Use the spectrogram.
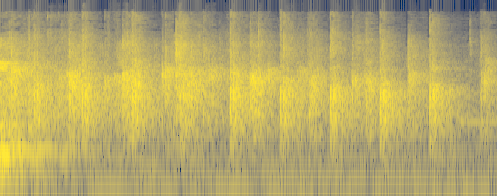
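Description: Congregation clapping together at a French-language night prayer service, a steady rhythmic applause with bursts of cheering voices, loud and close, filling the whole stretch.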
